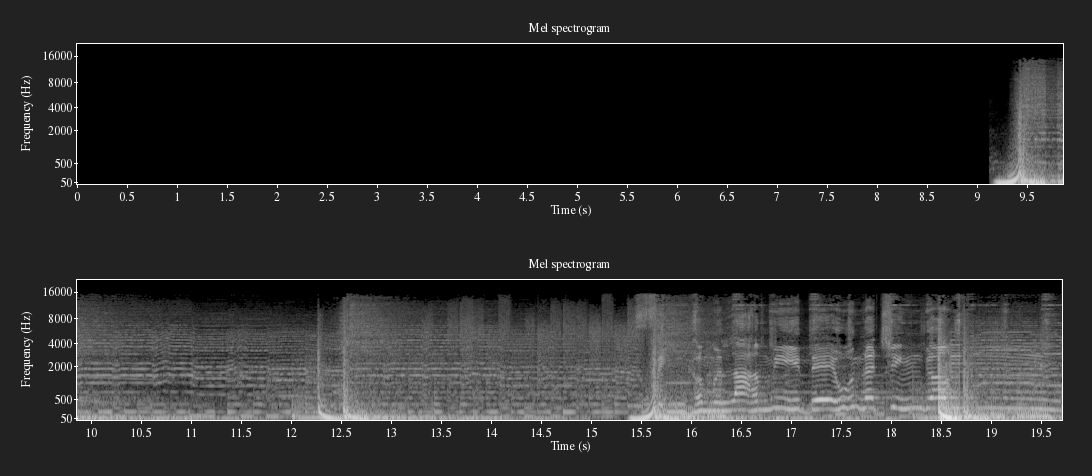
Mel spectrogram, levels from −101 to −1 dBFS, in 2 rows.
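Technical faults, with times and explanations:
9.69–9.81 s, sudden gain jump: sound and background noise drop together by about 7 dB, likely a gain change applied without a ramp; the waveform envelope steps down abruptly.
18.48–18.69 s, sudden gain jump: level and noise floor leap up by about 9 dB at once, seen as a sharp vertical step in waveform height and spectrogram brightness.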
